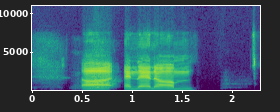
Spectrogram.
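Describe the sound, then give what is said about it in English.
A dog gives two drawn-out, tonal barks or whines, the second longer and broken up, then a faint short tick. “sorry about the dog, everybody. All good. All good.”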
